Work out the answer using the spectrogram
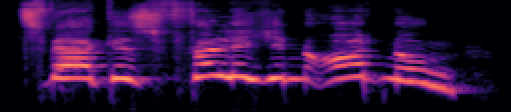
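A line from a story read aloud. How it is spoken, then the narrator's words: Dwarf calling soothingly. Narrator (German): ruft der Zwerg, macht ein versöhnliches Gesicht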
